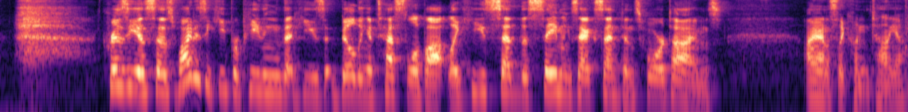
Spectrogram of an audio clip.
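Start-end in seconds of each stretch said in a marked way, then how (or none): none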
